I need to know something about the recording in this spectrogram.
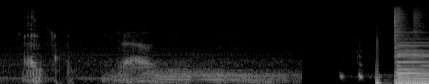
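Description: Long-haired cat growling low, with a brief rising moan about a second in: a cat's warning sound of displeasure. The sound cuts off suddenly after about three seconds.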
